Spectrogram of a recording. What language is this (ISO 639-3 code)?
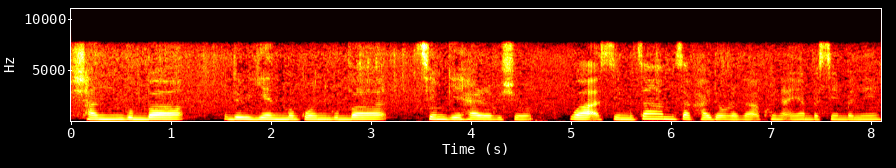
mni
